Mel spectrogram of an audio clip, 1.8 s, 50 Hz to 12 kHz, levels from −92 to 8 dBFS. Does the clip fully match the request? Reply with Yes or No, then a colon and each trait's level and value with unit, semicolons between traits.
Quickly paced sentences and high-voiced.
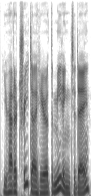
No: fast, 360 wpm; low, 130 Hz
